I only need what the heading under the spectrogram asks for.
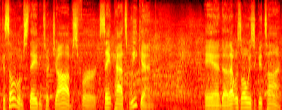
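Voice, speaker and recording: A man doing casual color commentary at an axe-throwing event, telling rambling stories in a relaxed way. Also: medium pitch, moderate pace, over music. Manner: rambling, laid-back storytelling with laughs. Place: on a platform at the event venue.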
